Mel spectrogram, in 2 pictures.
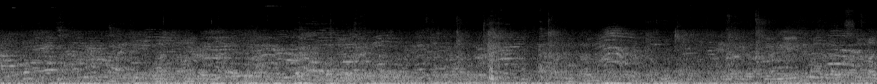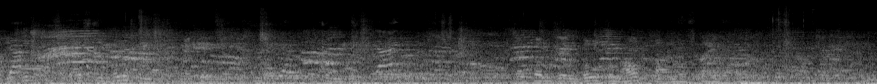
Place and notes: essen, main station, track 4
At track 4 -a female announcement - the sound of a school class and other travellers waiting on their train connection - a male announcement and the arrival of a train.
Projekt - Stadtklang//: Hörorte - topographic field recordings and social ambiences
Essen, Germany, 9 June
